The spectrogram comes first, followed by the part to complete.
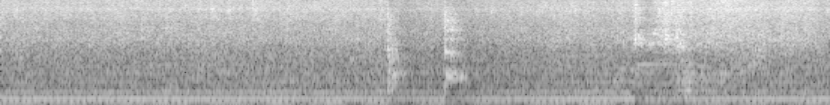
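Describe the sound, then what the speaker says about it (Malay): Fried tofu, tempeh and eggplant being stirred in a pan for sambal goreng, with a steady frying sizzle and a few scraping utensil strokes against the pan, close and continuous. "Masukkan dulu ni, kita kacau dulu."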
